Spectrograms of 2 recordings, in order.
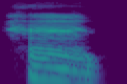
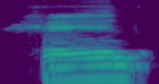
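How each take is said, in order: First: The final consonant is dropped. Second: The final consonant is fully pronounced.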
